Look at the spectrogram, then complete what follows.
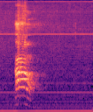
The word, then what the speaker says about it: hour: Also another instance of that kind of example is the word hour.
